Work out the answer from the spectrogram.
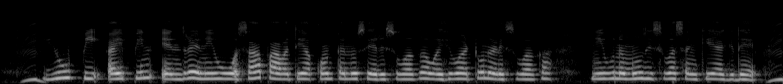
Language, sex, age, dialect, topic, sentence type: Kannada, female, 18-24, Mysore Kannada, banking, statement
